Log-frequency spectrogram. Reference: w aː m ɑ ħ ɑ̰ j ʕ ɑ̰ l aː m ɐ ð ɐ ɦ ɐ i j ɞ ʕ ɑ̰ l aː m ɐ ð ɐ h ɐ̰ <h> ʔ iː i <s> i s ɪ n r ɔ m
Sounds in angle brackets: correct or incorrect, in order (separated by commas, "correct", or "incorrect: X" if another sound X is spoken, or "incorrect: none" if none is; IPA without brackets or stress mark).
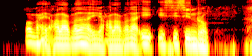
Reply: incorrect: none, correct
